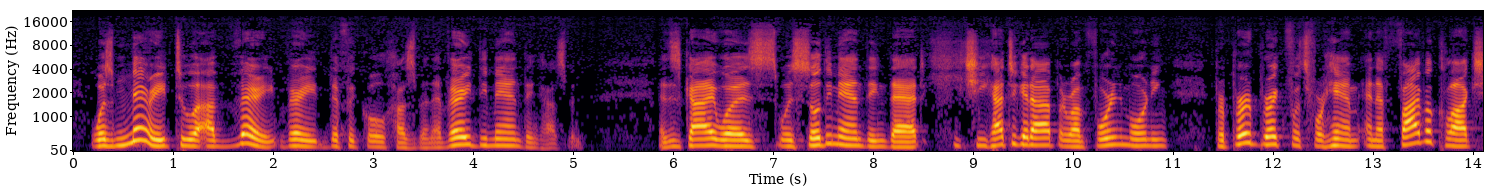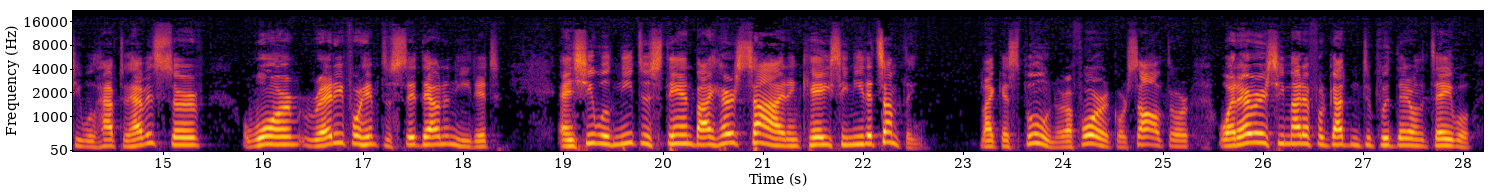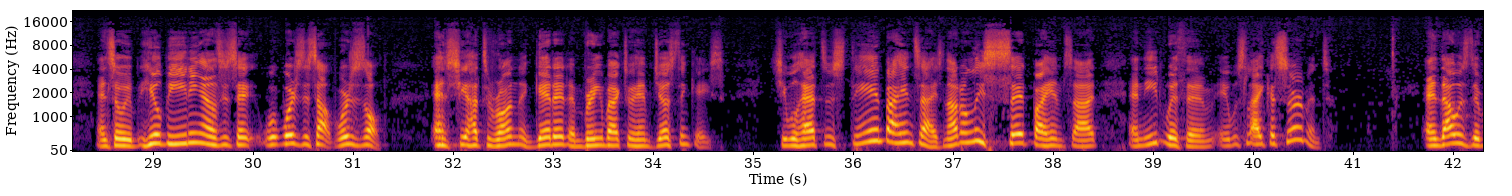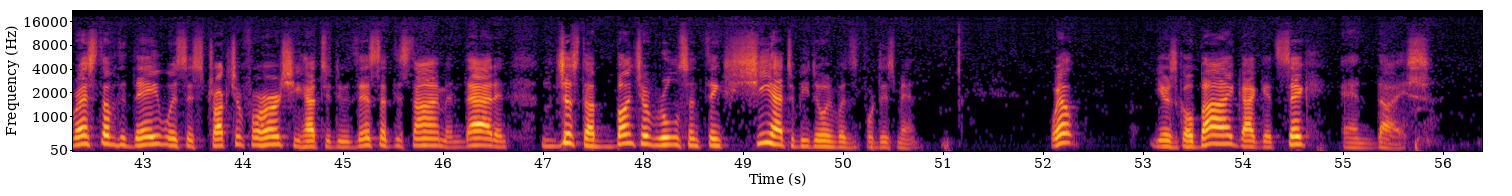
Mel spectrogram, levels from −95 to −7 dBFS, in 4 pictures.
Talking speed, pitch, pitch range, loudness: 205 wpm, 195 Hz, 170-220 Hz, -22 LUFS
